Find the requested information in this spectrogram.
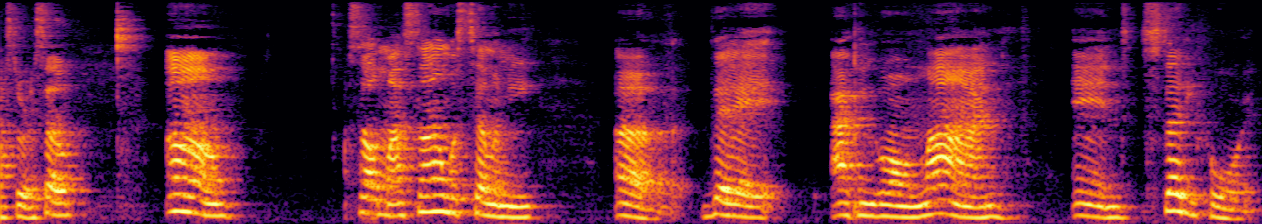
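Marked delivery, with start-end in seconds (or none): none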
